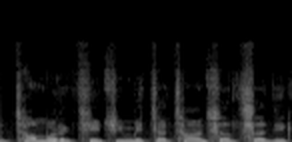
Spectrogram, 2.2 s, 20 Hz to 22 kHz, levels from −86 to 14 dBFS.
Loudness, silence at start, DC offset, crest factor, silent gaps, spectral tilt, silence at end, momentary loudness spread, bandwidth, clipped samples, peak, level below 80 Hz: -37 LUFS; 0 s; under 0.1%; 16 dB; none; -5.5 dB/octave; 0 s; 4 LU; 15.5 kHz; under 0.1%; -20 dBFS; -68 dBFS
